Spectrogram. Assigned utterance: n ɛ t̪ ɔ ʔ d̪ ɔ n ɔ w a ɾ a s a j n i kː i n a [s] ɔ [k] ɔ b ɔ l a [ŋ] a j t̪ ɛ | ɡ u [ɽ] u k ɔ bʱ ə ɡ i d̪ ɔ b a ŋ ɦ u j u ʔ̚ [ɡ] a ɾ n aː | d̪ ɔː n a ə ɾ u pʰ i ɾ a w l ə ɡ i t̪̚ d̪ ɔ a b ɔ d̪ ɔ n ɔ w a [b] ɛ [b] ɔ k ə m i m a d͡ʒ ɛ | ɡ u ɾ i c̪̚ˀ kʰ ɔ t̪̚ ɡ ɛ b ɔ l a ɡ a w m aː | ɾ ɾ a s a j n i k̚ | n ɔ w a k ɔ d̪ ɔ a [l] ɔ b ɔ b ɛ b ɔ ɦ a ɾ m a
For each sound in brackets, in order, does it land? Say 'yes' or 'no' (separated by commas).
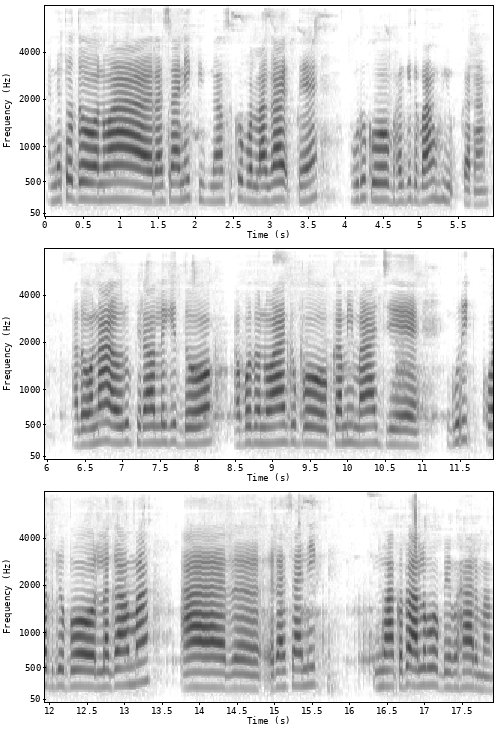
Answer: yes, yes, no, yes, no, no, yes, yes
